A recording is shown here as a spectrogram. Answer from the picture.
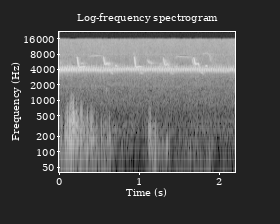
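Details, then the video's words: A Savi's warbler (Locustella luscinioides) reels: an unbroken, fast, insect-like buzz on one steady pitch, with thin high chirps from another bird and low thumps early on. "Savi's Warbler"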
